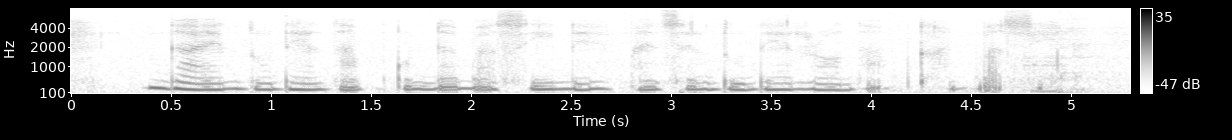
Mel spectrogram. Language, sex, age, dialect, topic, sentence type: Magahi, female, 25-30, Northeastern/Surjapuri, agriculture, question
